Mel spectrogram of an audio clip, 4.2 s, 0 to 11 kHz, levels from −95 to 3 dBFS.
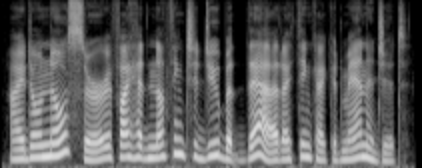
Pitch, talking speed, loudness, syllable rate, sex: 210 Hz, 255 wpm, -17 LUFS, 5.4 syllables/s, female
